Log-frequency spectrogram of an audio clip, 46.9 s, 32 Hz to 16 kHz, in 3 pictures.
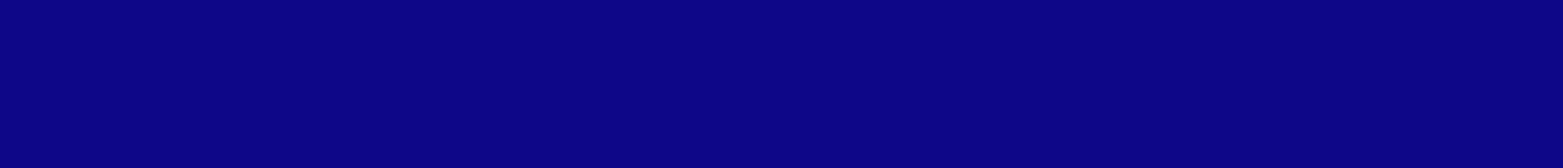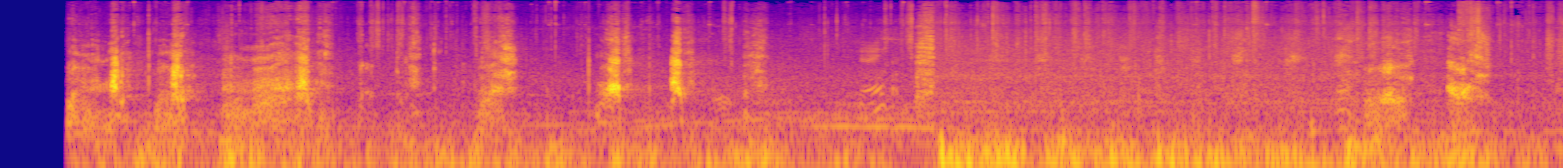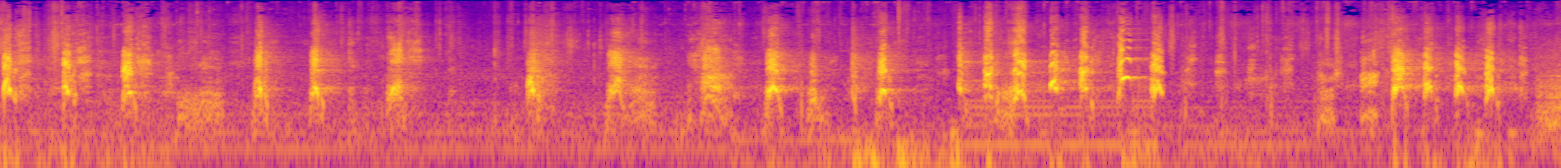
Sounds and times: Bow-wow: 16.3 - 17.6, 18.2 - 19.0, 21.6 - 23.3, 29.0 - 30.6, 31.3 - 33.0, 33.8 - 35.5, 36.5 - 43.0, 44.5 - 46.8
Yip: 21.6 - 22.6, 31.3 - 32.8, 33.8 - 35.5, 36.5 - 43.0, 45.2 - 46.4.

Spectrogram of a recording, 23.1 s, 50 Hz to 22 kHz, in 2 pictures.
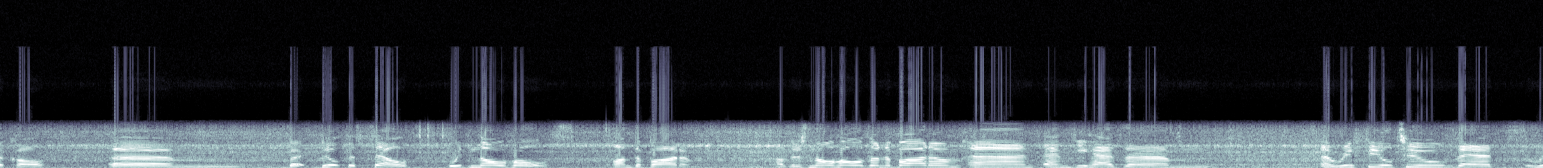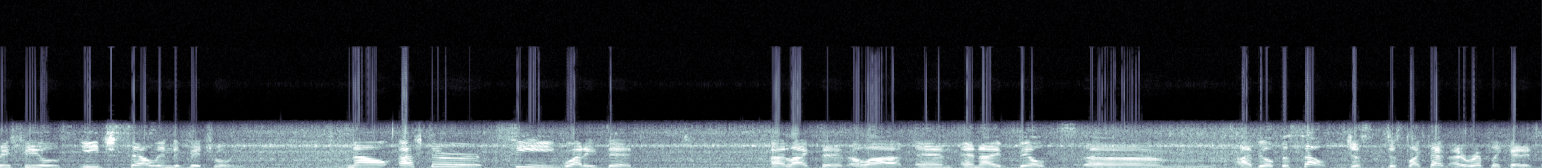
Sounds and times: Speech: 0.0 - 9.2, 9.9 - 13.4, 14.2 - 16.4, 17.4 - 23.1.

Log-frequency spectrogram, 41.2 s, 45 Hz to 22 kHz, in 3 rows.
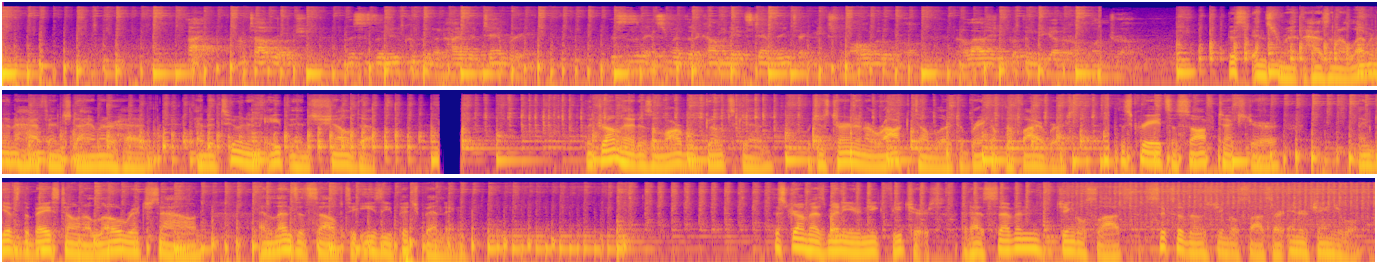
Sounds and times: Drum: 0.0 - 11.0, 11.7 - 41.2
Speech: 1.9 - 5.4, 6.1 - 11.4, 12.3 - 17.5, 19.6 - 26.6, 27.2 - 32.2, 35.2 - 41.2
Tambourine: 26.4 - 41.2.

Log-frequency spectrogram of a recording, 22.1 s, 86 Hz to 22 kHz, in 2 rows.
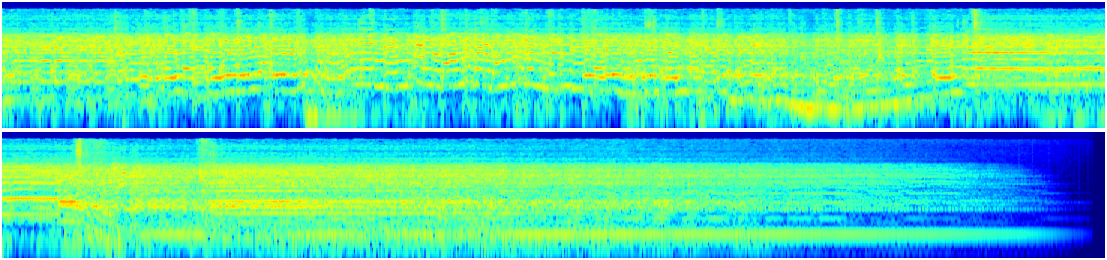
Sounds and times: Guitar: 0.0 - 22.0.

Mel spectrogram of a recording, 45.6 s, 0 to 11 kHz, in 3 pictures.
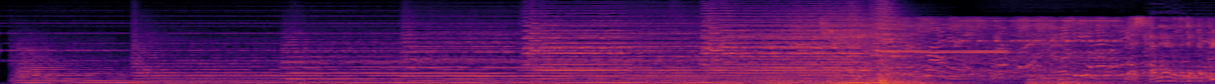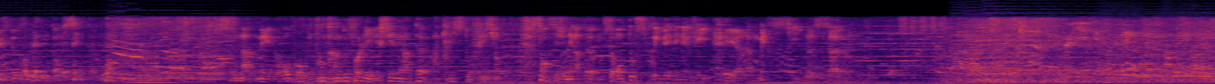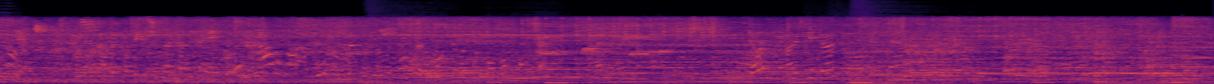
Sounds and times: Music: 0.0 - 45.5
Speech: 11.3 - 43.8.

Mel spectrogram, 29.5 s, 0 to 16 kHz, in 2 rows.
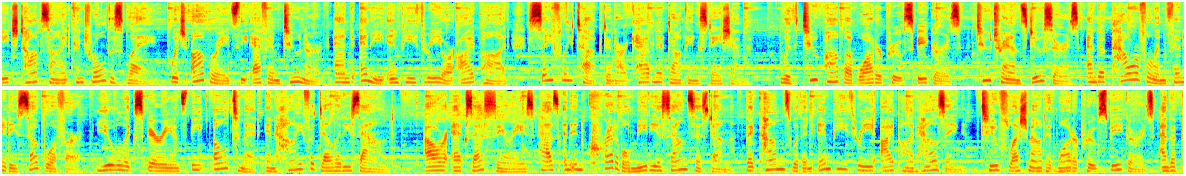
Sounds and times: Music: 0.0 - 29.5
Speech: 0.0 - 29.5.

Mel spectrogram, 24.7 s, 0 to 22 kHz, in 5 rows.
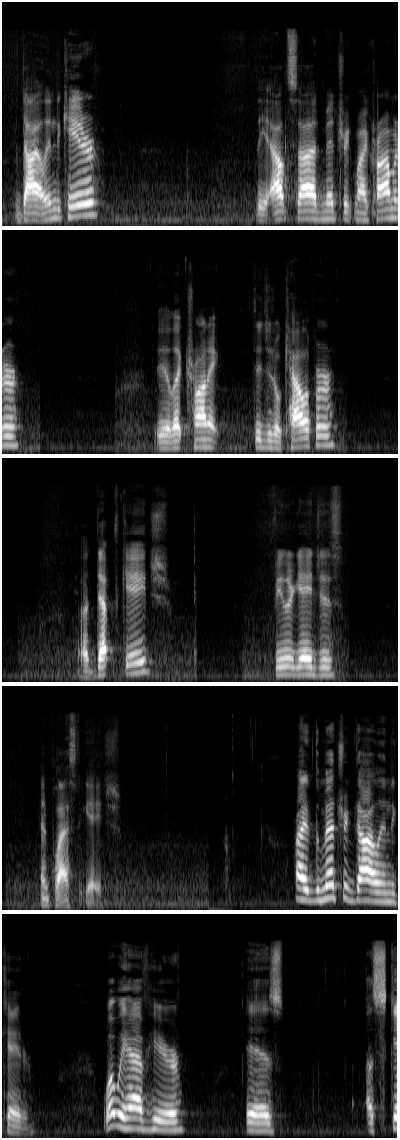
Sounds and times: Speech: 0.2 - 1.3, 3.2 - 5.2, 6.8 - 9.2, 10.8 - 12.1, 13.3 - 14.2, 15.3 - 16.4, 18.5 - 20.2, 21.1 - 22.2, 22.8 - 23.4, 24.3 - 24.7.

